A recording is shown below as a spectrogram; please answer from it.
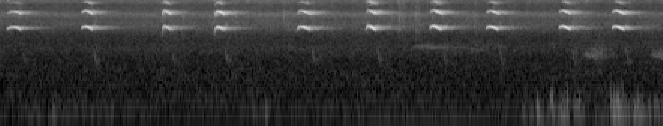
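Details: Squirrel in a village giving repeated shrill chirps at a fairly even pace, about two a second, with faint low rustling and handling noise near the end.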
